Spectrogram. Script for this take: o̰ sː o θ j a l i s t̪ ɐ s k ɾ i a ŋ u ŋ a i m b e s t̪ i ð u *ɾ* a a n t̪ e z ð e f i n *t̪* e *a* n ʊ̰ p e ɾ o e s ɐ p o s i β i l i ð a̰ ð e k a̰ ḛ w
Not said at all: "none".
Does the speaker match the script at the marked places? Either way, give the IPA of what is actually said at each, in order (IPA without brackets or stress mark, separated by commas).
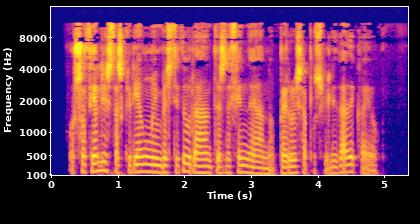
ɾ, d̪, a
